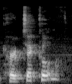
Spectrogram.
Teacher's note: that first syllable, she pronounces it with that central close mid to open mid vowel right there. Kind of like as per the instructions rather than like the golf term par. · after the voiceless velar stop right there, that K, she omitted the palatal approximate, the y sound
